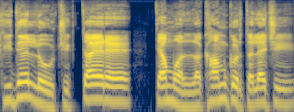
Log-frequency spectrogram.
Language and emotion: Goan Konkani, surprised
